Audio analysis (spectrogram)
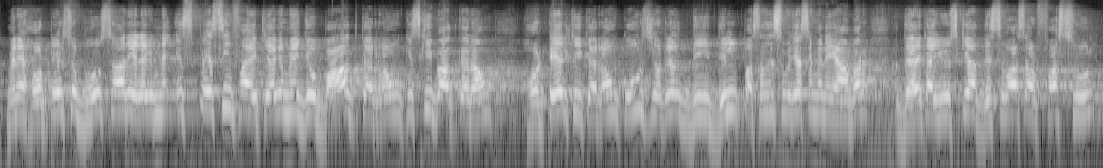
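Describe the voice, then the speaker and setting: A male English teacher with a Sindhi-accented Urdu, giving a classroom grammar lesson. He talks slowly, dictates words syllable by syllable and calls his students "my child". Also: very high voice. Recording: echoey classroom with long reverb.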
